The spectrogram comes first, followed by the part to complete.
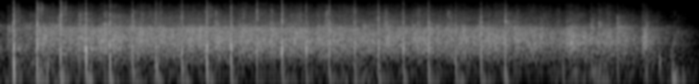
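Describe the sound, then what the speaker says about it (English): Applause from a conference keynote audience, steady dense clapping from a large crowd throughout, fading at the very end. "A big round of applause."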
